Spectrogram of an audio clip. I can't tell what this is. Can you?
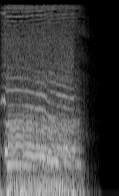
Woah, that is annoying... It's basically the sound of King GalaSpark groaning, which I edited. Kingsley GalaSpark often makes that sound when he's upset or injured.
*Weird!*
aargh, alien, annoying, eerie, groan, groaning, King-GalaSpark, male, ugh, vocal, voice, weird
